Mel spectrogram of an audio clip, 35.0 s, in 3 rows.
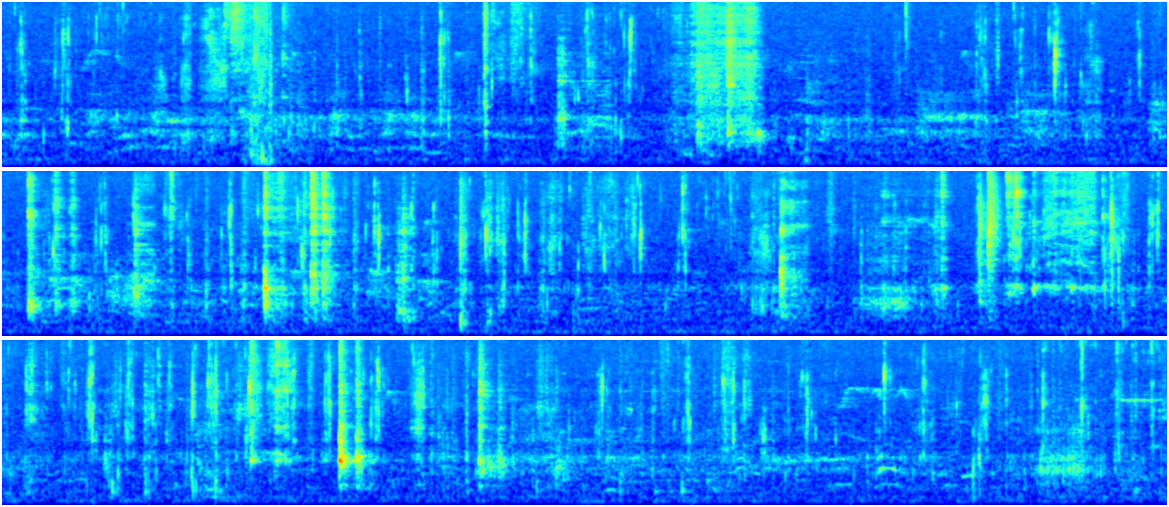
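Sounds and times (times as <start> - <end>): wet chewing and mouth smacks: 0.0 - 34.9.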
